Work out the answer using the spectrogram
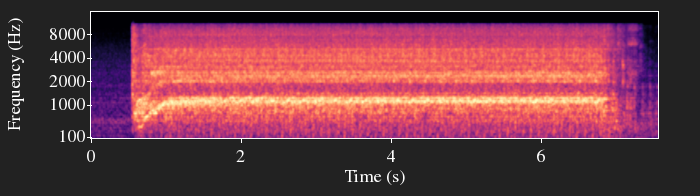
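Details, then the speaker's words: Briggs & Stratton opposed twin with dual carburetors and dual exhaust, chokes out: steady electric-starter whir for about six seconds, even and unbroken, with no firing pulses; it cranks but gets no spark. "happens almost sounds like it's got no uh spark"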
